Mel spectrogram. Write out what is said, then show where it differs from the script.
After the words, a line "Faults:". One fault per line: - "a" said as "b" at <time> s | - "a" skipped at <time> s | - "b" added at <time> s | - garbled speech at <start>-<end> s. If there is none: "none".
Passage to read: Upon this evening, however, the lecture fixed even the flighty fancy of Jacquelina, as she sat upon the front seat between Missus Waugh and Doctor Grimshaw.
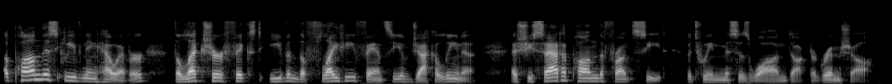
Upon this evening, however, the lecture fixed even the flighty fancy of Jacquelina, as she sat upon the front seat between Missus Waugh and Doctor Grimshaw.
Faults:
none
